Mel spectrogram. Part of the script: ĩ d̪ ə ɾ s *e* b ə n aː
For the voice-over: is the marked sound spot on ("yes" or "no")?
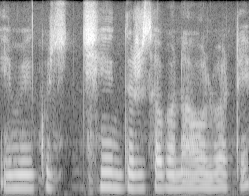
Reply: no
